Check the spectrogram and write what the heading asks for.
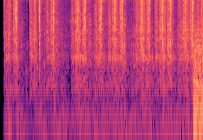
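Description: Typewriter keys clacking in a quick, uneven run, about eight to ten strikes a second: a typing sound effect for a date title card being typed on.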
